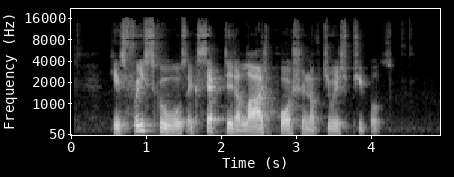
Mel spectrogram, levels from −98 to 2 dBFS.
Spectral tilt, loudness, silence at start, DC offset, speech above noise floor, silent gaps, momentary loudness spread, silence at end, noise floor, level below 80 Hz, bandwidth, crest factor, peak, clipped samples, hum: -5 dB/octave; -22 LUFS; 0.55 s; under 0.1%; 49 dB; none; 15 LU; 0.85 s; -71 dBFS; -68 dBFS; 16 kHz; 22 dB; -2 dBFS; under 0.1%; none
